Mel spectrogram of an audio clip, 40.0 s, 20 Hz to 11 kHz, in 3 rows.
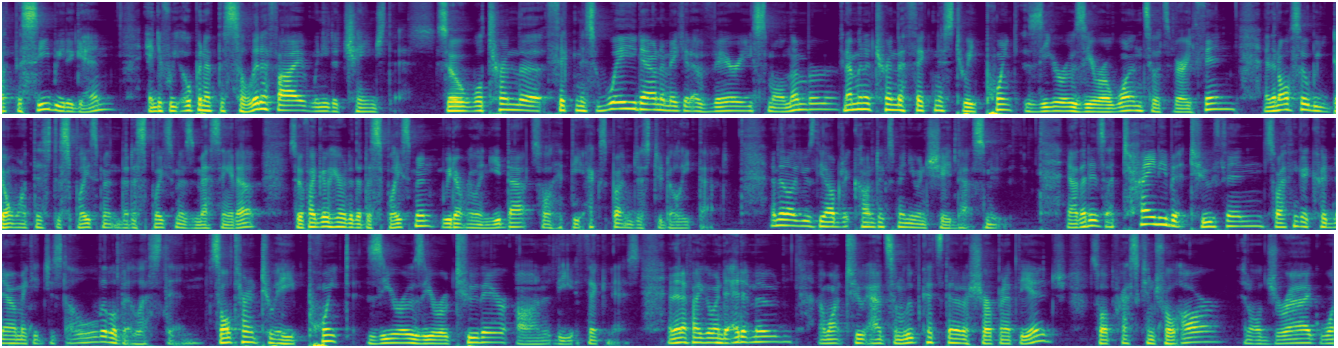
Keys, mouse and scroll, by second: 2.3-4.2 drag, 4.2 middle click, 4.9-8.3 shift+drag, 8.3 Return, 8.3-9.4 scroll up 1, 8.3 typing, 9.4-9.8 scroll up 1, 11.1-15.9 middle drag, 15.9-19.0 scroll down 1, 19.1 click, 19.6-22.1 shift+middle drag, 20.1-22.1 shift+scroll up 1, 22.1 click, 22.6-23.7 middle drag, 23.4-24.5 shift+scroll up 1, 23.9-24.6 shift+middle drag, 24.5 shift+scroll up 1, 24.7-26.9 shift+middle drag, 24.8-25.9 shift+scroll down 1, 25.9-26.8 shift+scroll down 1, 26.8 shift+scroll down 1, 26.9-28.3 drag, 28.3 BackSpace, 28.7 Return, 29.0-31.1 drag, 31.5 click, 32.2 middle click, 32.5 shift+middle click, 32.7-33.7 shift+middle drag, 33.7-35.4 shift+scroll up 2, 33.9 shift+middle click, 34.5-35.8 shift+middle drag, 36.0-37.6 middle drag, 37.6 ctrl+r, 38.8-40.0 drag.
